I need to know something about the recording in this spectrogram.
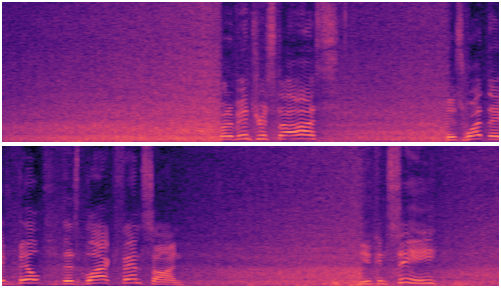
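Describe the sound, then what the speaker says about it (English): A broad, steady roar of rushing water rises from Twelve Mile Creek, a raging river below the DeCew Falls power plant near the second Welland Canal. Someone talks over it in several bursts. "It's more of a raging river."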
